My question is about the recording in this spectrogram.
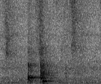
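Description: Two short clinks with a brief ring, about a third of a second apart, over a steady low hum.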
